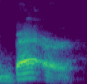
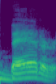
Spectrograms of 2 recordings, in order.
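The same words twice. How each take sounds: First: The middle t is swallowed, Cockney style. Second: The middle t is clearly pronounced. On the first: "eu falo better" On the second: "eu não falo better"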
